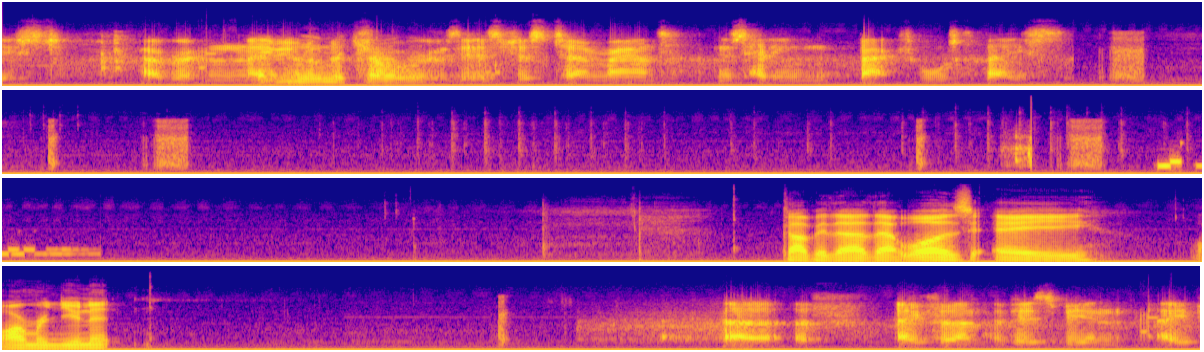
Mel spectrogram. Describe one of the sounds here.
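A young man talks casually into a close headset microphone, in bursts with pauses.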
